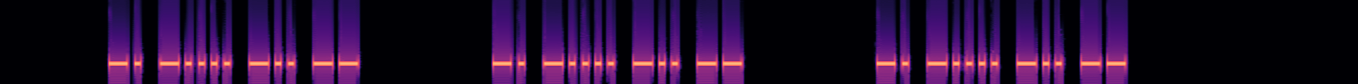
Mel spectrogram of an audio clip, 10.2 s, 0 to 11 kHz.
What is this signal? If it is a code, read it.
Morse code, heard as a keyed tone, about 25 wpm, 700 Hz. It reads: N6DM N6DM N6DM
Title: USA Call Signs - 4 Characters - Repeated 3x - 25wpm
